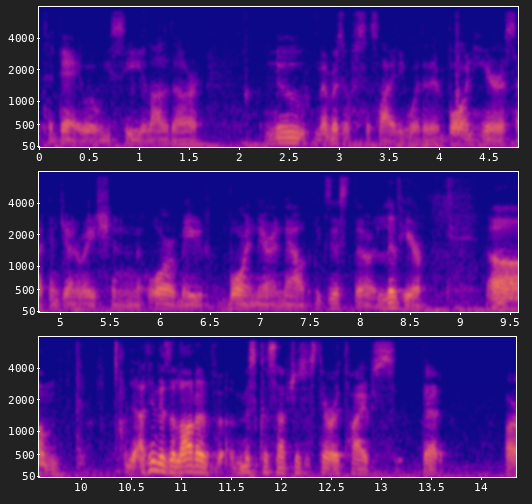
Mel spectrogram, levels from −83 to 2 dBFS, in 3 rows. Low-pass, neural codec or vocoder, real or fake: 7.2 kHz; vocoder, 44.1 kHz, 80 mel bands, Vocos; fake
